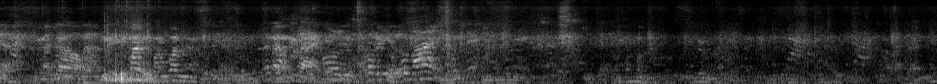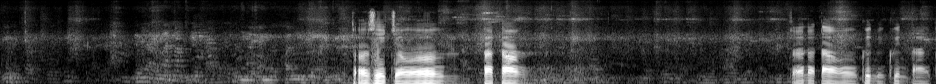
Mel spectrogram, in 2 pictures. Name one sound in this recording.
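Several men talk quietly in a room.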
